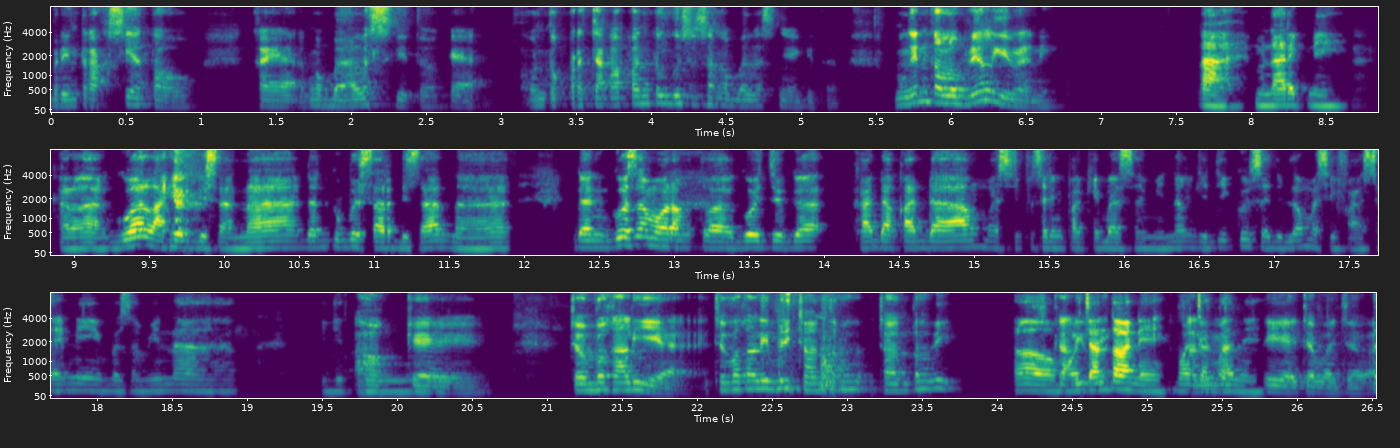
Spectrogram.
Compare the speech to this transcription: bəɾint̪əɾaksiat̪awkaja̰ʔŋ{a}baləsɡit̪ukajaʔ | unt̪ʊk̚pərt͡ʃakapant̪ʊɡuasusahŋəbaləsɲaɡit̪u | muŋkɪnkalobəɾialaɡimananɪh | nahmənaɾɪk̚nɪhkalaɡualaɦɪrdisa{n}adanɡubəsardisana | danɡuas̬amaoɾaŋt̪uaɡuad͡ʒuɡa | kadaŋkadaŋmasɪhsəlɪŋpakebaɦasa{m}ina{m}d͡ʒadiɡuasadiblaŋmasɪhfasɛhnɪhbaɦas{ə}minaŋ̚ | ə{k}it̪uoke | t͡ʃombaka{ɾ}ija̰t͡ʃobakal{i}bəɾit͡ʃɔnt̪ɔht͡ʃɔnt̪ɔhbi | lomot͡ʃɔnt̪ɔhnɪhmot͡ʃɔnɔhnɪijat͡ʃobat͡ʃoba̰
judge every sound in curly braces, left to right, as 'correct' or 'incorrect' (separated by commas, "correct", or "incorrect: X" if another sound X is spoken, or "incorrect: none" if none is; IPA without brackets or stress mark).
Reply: incorrect: ə, correct, correct, incorrect: ŋ, incorrect: a, incorrect: ɡ, incorrect: l, correct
